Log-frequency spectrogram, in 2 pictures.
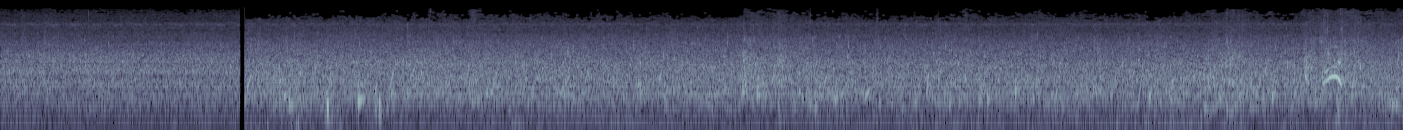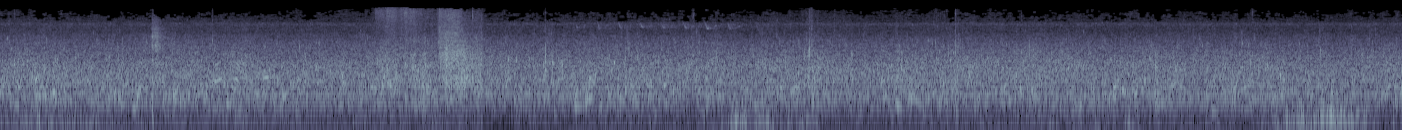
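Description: Shallow stony river flowing steadily, with occasional splashes as a person wades and handles a cast net in the water.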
